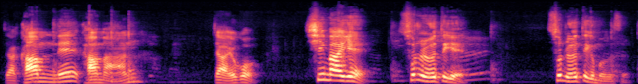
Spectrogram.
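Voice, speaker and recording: Animated man drilling tones in a lesson. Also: a little high, a little slow. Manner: quizzing questions, drills tones aloud. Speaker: Chinese character teacher. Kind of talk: classroom lecture with call-and-response.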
